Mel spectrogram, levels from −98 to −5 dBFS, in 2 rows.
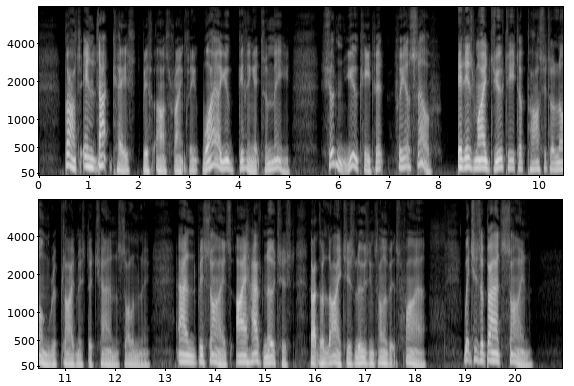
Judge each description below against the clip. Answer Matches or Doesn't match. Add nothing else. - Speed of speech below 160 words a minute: Matches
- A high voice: Doesn't match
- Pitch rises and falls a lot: Matches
